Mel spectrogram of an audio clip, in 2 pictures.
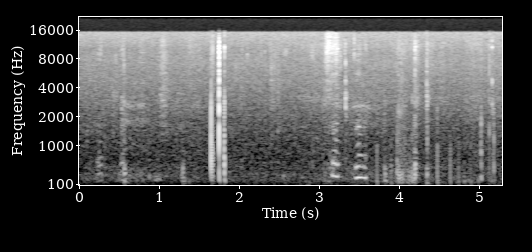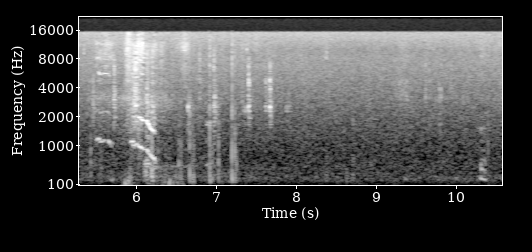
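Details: Collie puppies, 18 days old, filmed on 2 February 2013. A short squeak comes early, then a thin whine slides steeply downward around the six-second mark, with scattered rustling and soft clicks around it.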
